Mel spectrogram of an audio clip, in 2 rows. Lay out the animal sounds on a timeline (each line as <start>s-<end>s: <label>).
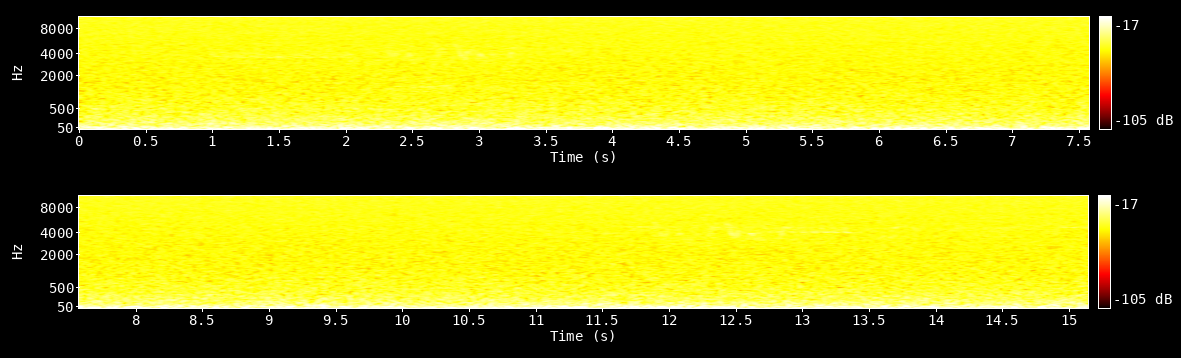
0.8s-2.3s: Winter Wren (Troglodytes hiemalis)
1.9s-3.4s: Common Yellowthroat (Geothlypis trichas)
11.8s-12.9s: Common Yellowthroat (Geothlypis trichas)
12.4s-15.2s: Winter Wren (Troglodytes hiemalis)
